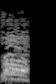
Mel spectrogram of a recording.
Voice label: wah group of men; ooh ahh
